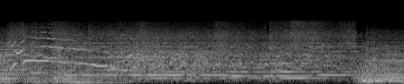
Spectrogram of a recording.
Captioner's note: Katherine screams; crowd laughing; hay rustling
